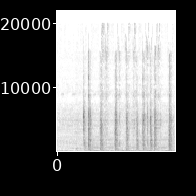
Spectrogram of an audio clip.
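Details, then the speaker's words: Abandoned Pontiac Firebird, with a battery now fitted: sharp, uneven clicks, about ten in under three seconds, from the headlight mechanism as the headlights are switched on; the lights work but click oddly, cause unknown. "Why do they do that? They do work. They just click really weird. I don't know why they do that. Very odd."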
